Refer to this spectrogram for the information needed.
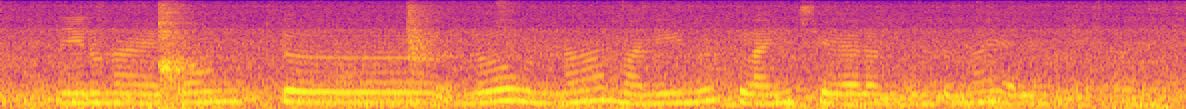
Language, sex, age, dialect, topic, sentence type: Telugu, female, 18-24, Utterandhra, banking, question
